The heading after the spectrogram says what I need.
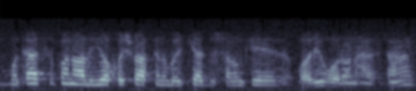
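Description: A man calling a radio show who asks his question politely, hesitantly and with some worry. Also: fairly high pitch. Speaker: caller. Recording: dull radio sound with faint hum.

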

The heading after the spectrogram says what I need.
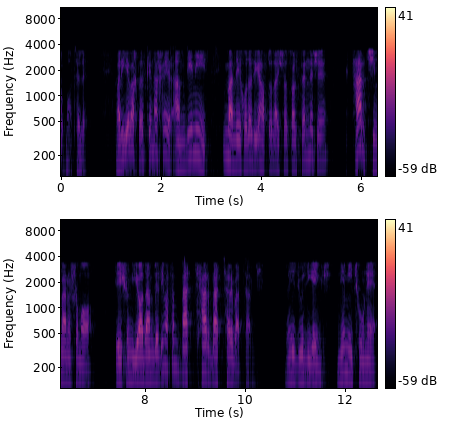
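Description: A man, a religious scholar answering viewers' questions on a live call-in program, emphatic and swinging between loud and soft. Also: on the high side, creaky. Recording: tinny phone-like broadcast audio.

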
